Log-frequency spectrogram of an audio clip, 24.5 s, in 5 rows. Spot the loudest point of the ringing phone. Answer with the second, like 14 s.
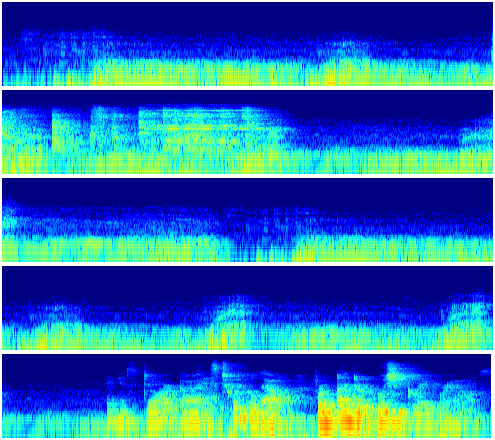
7 s.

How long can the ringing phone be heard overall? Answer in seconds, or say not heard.
3 s.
